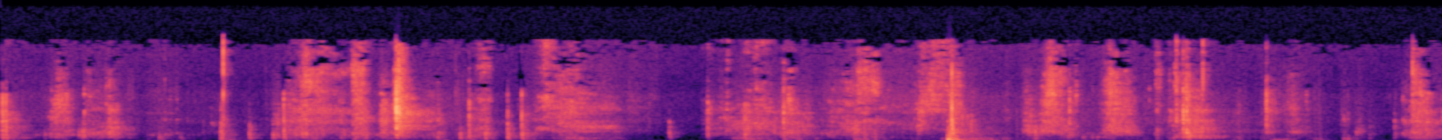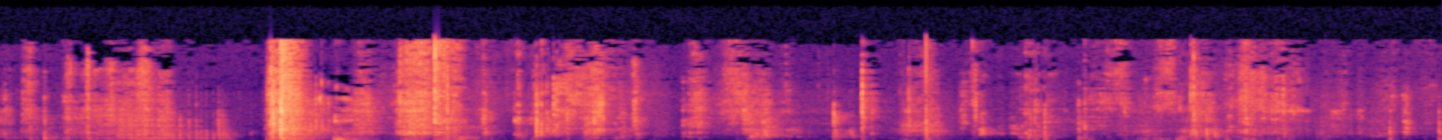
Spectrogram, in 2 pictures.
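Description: Cardboard box being opened and handled: irregular rustling, scraping and crackling of the flaps and packaging, with a sharper knock about five seconds in and another about eight and a half seconds in.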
